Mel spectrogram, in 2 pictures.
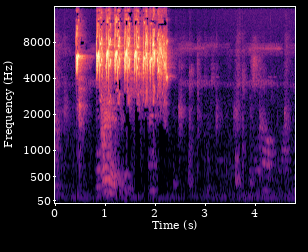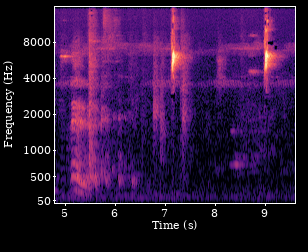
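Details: Morning lure song of the sogon, or sooty-headed bulbul, meant to make other birds join in: a sharp high chip, then a rapid buzzy high trill of about ten pulses, a faint scratchy sound, and two more spaced sharp chips.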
